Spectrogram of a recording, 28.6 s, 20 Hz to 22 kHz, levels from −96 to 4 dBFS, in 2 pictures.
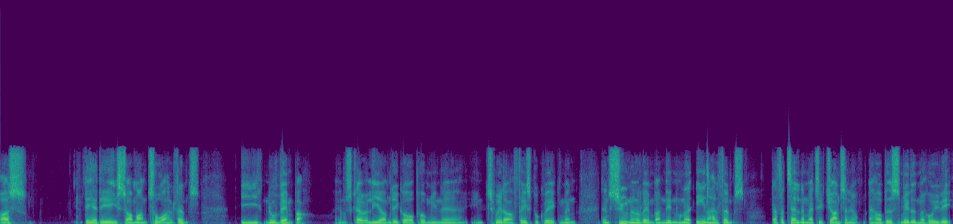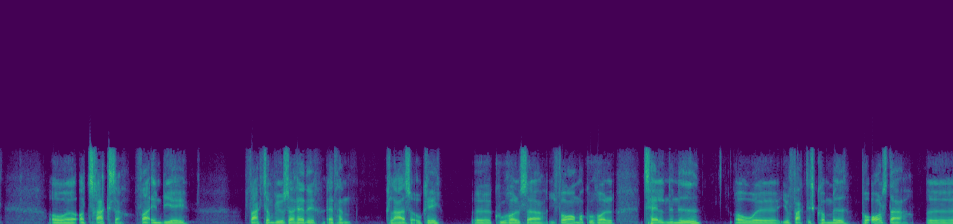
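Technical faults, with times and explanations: No technical faults; the speech is carried over the AMR wideband (HD Voice) codec at 12.65 kbit/s, a rate at which the codec keeps speech clear.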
